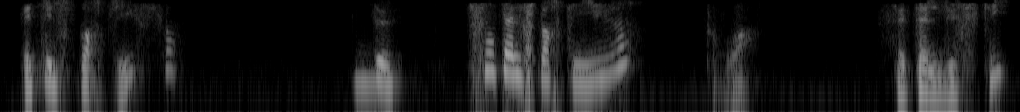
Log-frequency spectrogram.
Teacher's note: Il, elle, elle, et il y a une consonne, T, à la fin du verbe. Il y a donc liaison. On prononce le T.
